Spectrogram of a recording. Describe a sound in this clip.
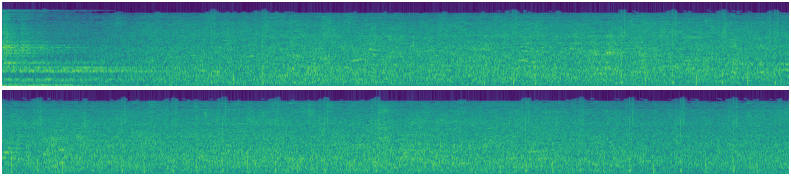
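A busy city street murmurs steadily in the background.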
